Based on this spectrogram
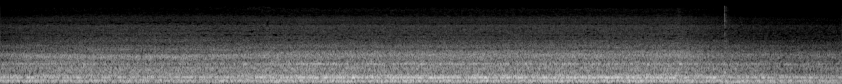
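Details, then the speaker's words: Pulsar PG2200BIS 2200W dual-fuel generator running a Coleman 13.5k BTU low-profile RV air conditioner with no hard-start capacitor or modifications; steady even drone as the compressor starts, no stumbling or hunting; normal running under load. "you can hear the compressor start to run and the air is already called much colder than the fan certain leaves us on love fan for about 20 seconds you can see the generator still what's powering this"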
